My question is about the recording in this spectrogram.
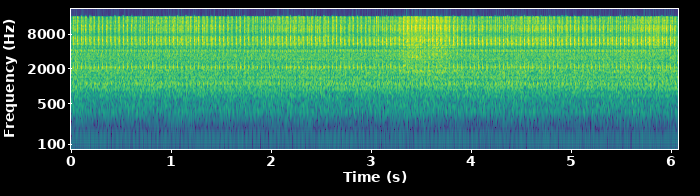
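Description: A steady hiss with a low hum underneath, unchanging throughout.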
